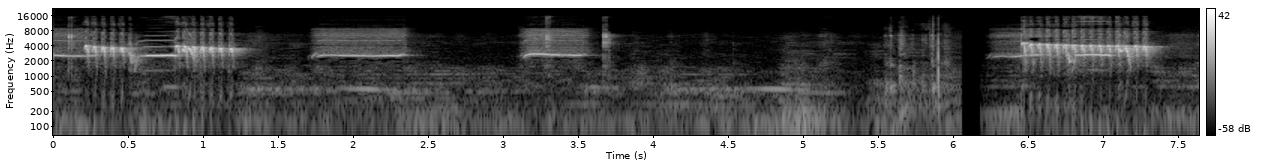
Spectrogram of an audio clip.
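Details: Male prenjak merah prinia, recorded as a lure. Bursts of rapid, high trilled notes alternate with flat, buzzy, steady tones, separated by short quiet gaps.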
